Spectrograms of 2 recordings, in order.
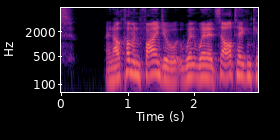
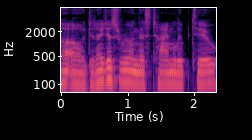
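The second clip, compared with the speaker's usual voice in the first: hushed, private, half-whispered aside; 6 semitones lower, 6 dB quieter than usual. Voicing a character who fears ruining the time loop: half-whispering to himself. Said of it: "whispering to himself".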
